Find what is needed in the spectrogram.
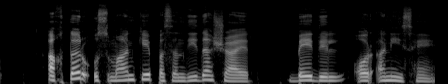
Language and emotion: Urdu, neutral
